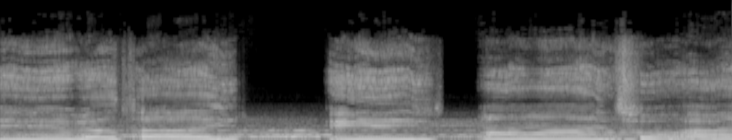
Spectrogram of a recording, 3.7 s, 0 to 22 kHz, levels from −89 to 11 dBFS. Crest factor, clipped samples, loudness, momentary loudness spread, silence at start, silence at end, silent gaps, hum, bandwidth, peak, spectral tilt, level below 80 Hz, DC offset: 14 dB; under 0.1%; -16 LUFS; 5 LU; 0 s; 0 s; none; none; 17 kHz; -2 dBFS; -2 dB/octave; -68 dBFS; under 0.1%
